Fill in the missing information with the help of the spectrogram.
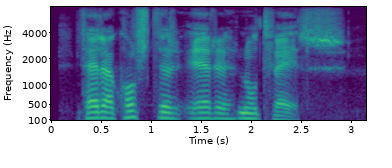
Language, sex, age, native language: Icelandic, male, 60-69, Icelandic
